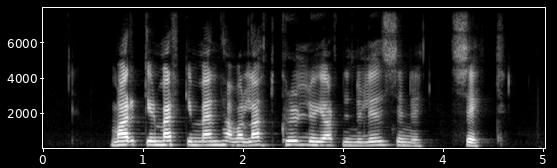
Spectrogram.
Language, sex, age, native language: Icelandic, female, 40-49, Icelandic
